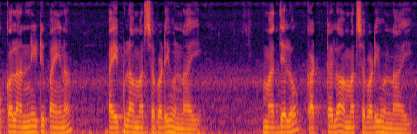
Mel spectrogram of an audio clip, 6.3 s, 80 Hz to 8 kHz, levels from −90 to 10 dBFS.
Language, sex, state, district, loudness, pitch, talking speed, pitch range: Telugu, male, Telangana, Mahabubabad, -17 LUFS, 115 Hz, 85 wpm, 115-125 Hz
